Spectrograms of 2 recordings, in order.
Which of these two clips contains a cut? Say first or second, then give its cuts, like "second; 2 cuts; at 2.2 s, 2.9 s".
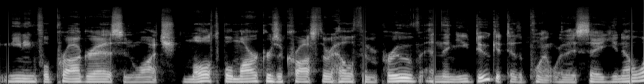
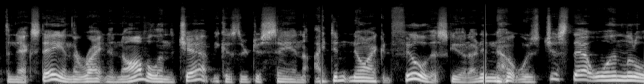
first; 1 cut; at 1.7 s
